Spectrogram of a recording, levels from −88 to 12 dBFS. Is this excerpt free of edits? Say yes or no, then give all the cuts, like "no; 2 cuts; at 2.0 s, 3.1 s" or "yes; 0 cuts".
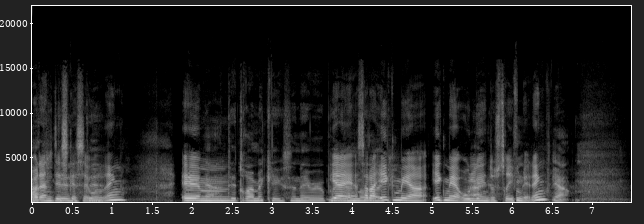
no; 2 cuts; at 5.0 s, 6.0 s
